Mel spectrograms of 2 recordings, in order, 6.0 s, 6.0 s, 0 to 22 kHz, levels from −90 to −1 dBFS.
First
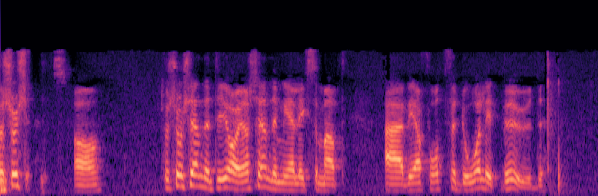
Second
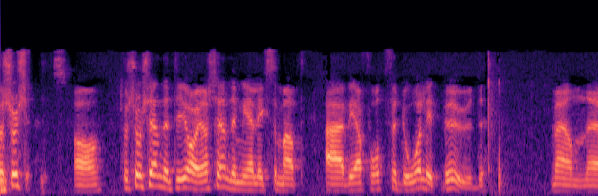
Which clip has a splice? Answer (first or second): second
